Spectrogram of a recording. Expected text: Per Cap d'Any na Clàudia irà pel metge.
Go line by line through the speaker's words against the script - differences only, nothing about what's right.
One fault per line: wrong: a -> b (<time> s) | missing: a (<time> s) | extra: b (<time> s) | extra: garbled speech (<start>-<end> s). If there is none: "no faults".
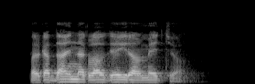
wrong: pel -> al (1.4 s)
